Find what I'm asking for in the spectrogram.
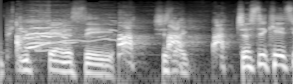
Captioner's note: Trixie whoops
